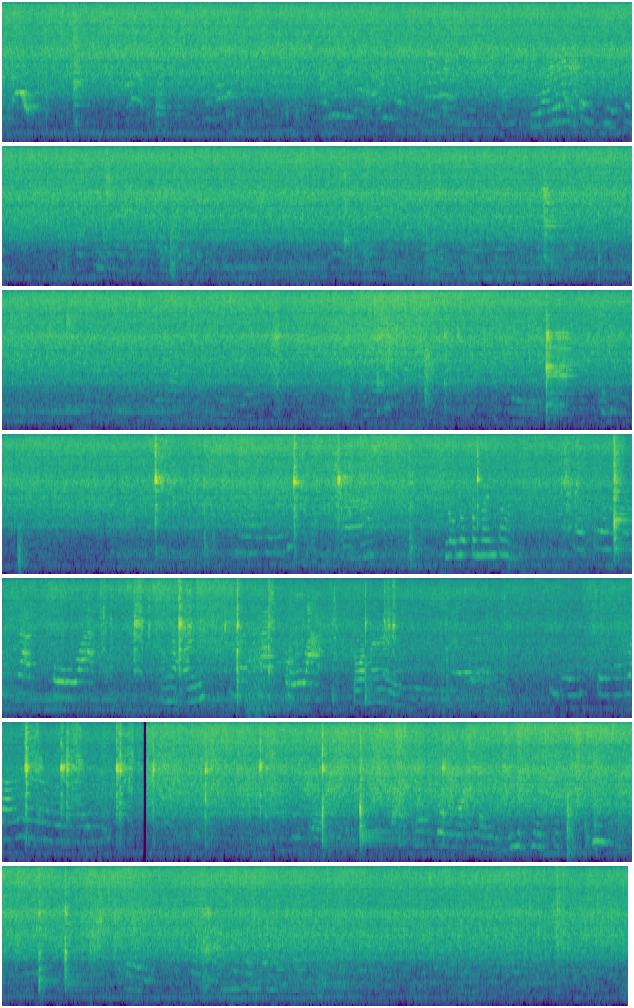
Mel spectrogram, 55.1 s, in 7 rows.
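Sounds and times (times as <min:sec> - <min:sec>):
meat sizzling in a wok: 0:00.0 - 0:55.0
metal spatula scraping a pan: 0:19.0 - 0:21.8, 0:25.1 - 0:37.2, 0:38.8 - 0:48.8.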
